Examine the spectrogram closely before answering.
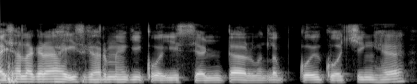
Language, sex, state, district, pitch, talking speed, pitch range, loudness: Hindi, male, Jharkhand, Palamu, 110 Hz, 200 wpm, 105-115 Hz, -15 LUFS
